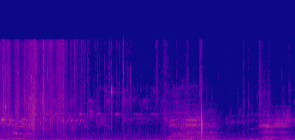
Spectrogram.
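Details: Zwartbles sheep on a farm in County Kilkenny, Ireland, settling for the night at sunset after feeding, a lamb calling and a ewe answering: two wavering harmonic bleats, one at the start and another near four seconds, with birdsong behind.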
